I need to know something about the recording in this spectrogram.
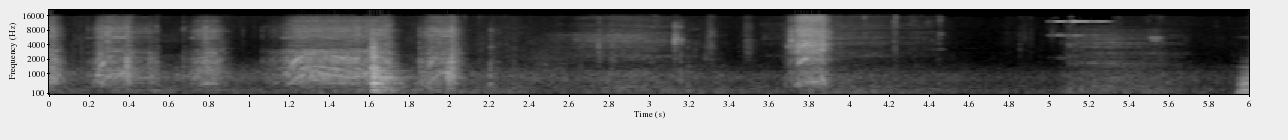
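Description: Cordless drill with a small bit drilling a pilot hole into a metal rock slider, run in a few short bursts with a brief whine as the motor speeds up and slows, then stopping after about four seconds.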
